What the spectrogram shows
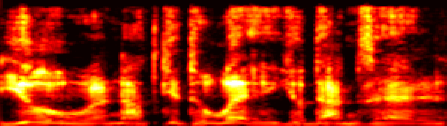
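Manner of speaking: put-on French-accented villain voice, menacing. Drawing a villain and voicing him: french villain voice. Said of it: "And why is he French?".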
